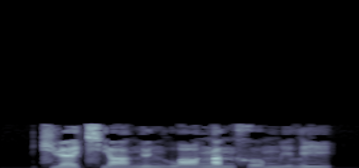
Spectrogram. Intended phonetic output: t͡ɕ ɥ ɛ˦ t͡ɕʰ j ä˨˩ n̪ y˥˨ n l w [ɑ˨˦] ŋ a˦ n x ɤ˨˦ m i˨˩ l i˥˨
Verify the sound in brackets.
correct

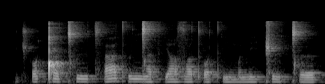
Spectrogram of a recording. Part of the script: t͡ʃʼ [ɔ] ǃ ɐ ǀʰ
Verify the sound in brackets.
correct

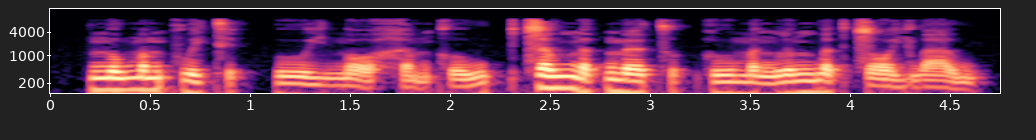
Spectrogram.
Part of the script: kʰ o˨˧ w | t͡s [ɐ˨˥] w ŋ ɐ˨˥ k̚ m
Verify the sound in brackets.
incorrect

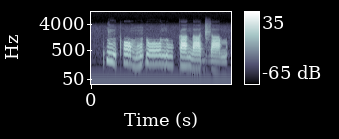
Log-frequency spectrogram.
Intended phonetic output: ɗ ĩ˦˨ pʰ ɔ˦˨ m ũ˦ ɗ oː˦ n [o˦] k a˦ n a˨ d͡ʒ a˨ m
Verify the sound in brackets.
incorrect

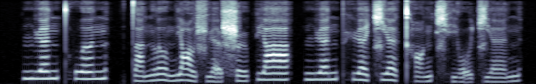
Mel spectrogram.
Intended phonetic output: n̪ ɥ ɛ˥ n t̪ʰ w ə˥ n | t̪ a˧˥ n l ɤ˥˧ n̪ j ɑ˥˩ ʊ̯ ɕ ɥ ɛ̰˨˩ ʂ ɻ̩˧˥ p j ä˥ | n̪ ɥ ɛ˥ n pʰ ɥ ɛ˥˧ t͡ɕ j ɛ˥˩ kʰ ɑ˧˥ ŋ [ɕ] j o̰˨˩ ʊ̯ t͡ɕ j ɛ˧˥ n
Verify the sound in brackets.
incorrect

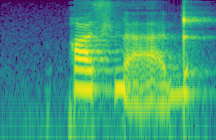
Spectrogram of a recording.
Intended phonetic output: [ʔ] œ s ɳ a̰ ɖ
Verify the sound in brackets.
incorrect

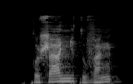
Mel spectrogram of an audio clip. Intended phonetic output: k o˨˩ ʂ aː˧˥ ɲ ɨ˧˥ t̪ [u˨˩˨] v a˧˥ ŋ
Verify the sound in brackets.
correct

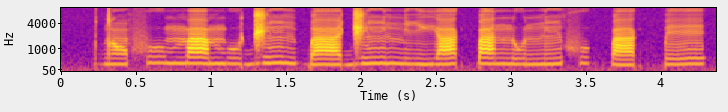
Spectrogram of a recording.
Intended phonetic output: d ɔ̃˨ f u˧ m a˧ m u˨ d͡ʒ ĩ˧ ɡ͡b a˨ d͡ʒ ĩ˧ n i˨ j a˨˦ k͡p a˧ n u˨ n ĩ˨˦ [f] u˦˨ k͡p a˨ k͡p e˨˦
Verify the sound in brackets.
correct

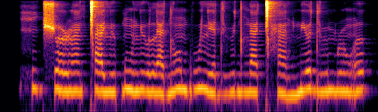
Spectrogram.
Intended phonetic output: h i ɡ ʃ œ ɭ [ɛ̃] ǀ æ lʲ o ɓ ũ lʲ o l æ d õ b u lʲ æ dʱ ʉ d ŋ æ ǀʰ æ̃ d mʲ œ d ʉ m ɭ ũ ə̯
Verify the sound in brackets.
incorrect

